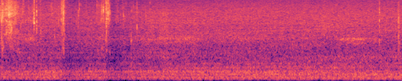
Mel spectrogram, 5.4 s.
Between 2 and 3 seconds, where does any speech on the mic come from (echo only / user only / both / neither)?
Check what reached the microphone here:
neither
